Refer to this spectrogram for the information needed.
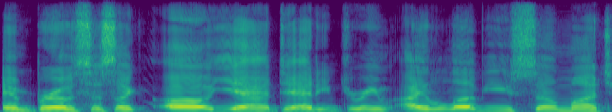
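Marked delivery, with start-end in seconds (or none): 0.8-3.1 acted, full-on yelling. Retelling a guy yelling to a body pillow in class: retelling a yell. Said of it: "He's full on straight up yelling this".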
